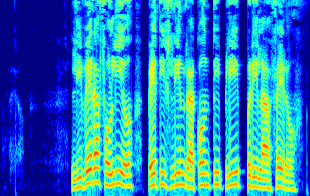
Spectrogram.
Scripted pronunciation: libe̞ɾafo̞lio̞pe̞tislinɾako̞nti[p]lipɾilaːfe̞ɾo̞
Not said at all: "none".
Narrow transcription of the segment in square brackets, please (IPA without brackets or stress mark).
p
